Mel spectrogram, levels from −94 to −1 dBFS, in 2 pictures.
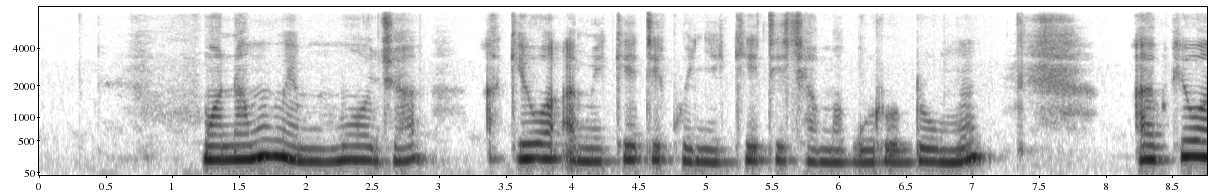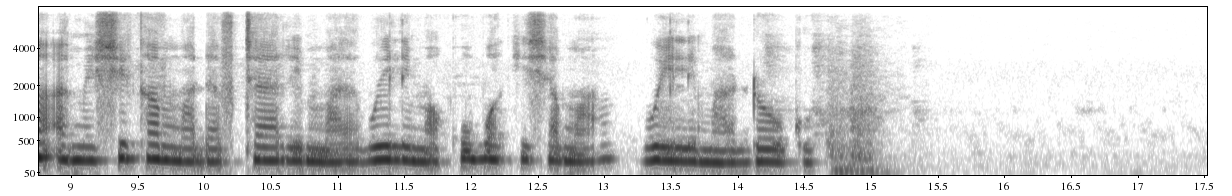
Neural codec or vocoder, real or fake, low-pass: none; real; 7.2 kHz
